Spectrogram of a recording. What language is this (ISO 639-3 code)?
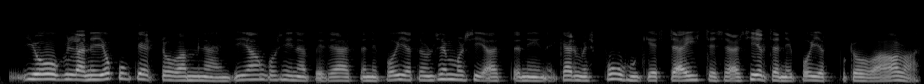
fin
